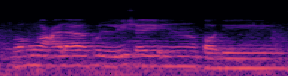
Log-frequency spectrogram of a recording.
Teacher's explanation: را سے پہلے یا ساکن آ جائے تو را بریک ہی ہوتی ہے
